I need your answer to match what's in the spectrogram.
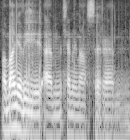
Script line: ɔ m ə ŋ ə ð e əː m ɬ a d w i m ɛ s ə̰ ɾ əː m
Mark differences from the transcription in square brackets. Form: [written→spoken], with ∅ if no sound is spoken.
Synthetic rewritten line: ɔ m [ə→a] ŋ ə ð [e→i] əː m ɬ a [d→n] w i m [ɛ→a] s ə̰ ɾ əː m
